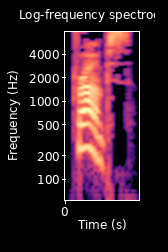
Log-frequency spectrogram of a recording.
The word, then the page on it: trumps: British English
